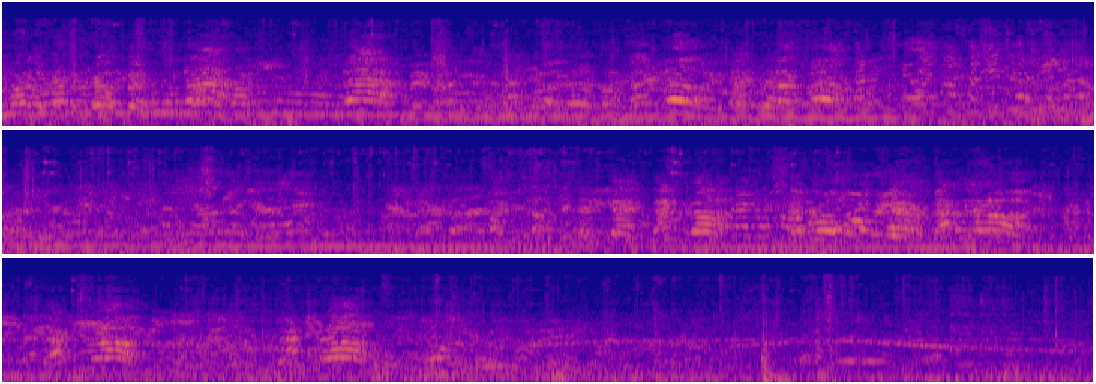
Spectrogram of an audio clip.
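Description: A crowd of men and women shout and talk excitedly nearby.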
